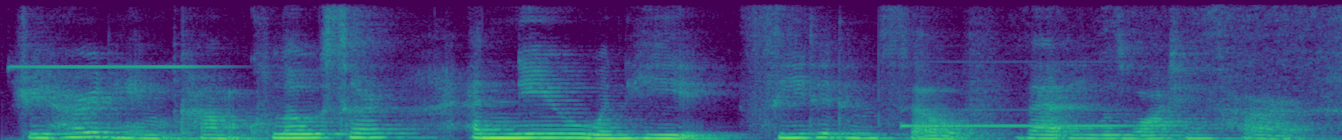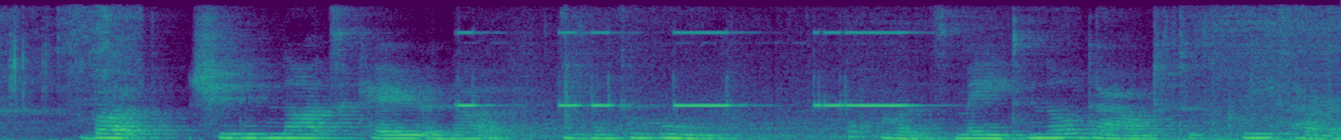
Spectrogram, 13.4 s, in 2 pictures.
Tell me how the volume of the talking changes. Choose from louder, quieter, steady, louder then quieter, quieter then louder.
quieter.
